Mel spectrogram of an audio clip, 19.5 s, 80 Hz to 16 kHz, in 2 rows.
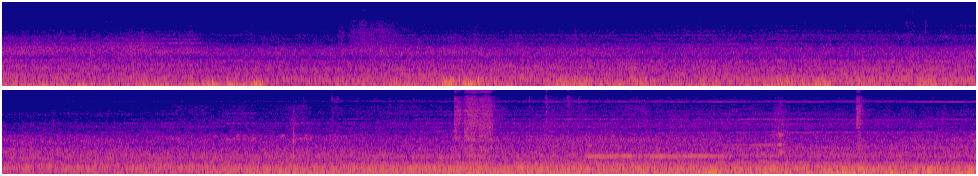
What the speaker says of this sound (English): Next train to arrive in is a 331 going to Manchester Airport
